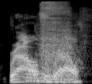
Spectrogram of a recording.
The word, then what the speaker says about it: Ralph: associate him only only Ralph isn't his name Ralph it's pronounced wraith really yeah I swear to God I don't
